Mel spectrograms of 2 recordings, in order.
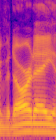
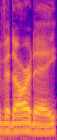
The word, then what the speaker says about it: Vidarte: plan for success Mary Vidar day and that's VI da arte i'm pronouncing the t the last T like a D and I apologize for that but it's Mary Vidar de VI dar te she's an author entrepreneur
